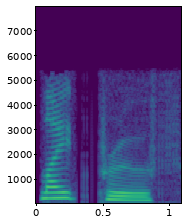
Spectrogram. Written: lightproof

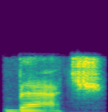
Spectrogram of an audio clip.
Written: batch

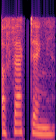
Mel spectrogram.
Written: affecting

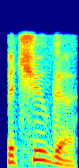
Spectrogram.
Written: Vichuga

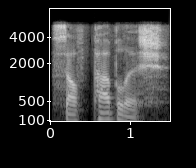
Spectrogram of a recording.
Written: self-publish

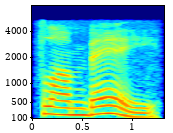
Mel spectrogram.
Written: flambe

